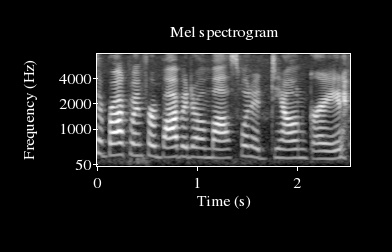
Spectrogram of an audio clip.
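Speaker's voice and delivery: ordinary delivery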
